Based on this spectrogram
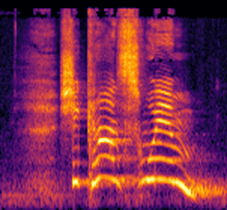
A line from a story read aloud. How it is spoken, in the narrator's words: Grace screamed into the wind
